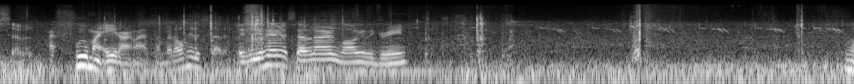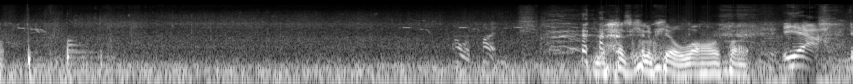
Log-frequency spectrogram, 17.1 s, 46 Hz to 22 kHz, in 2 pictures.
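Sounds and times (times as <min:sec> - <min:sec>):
golf club striking ball: 0:08.8 - 0:10.1
low hum: 0:08.9 - 0:11.9.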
